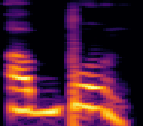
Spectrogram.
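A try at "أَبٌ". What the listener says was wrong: अबुन, अबुन बगैर बगैर तशदीद के।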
